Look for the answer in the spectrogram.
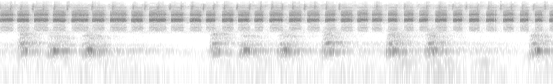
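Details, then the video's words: Summer-morning cicada chorus, a shrill high-pitched drone throbbing in regular quick pulses, overlaid by repeated lower rough bursts in clusters throughout. "Morning summer cicadas sounds"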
